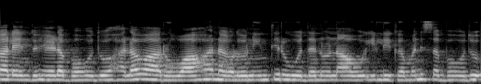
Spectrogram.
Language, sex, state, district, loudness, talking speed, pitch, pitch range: Kannada, female, Karnataka, Mysore, -16 LUFS, 85 wpm, 210 Hz, 200-215 Hz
